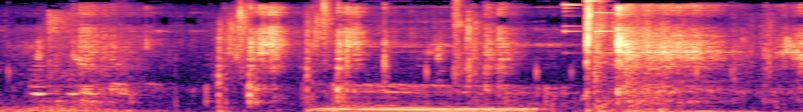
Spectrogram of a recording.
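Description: A sword strikes a creature with dull thuds.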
